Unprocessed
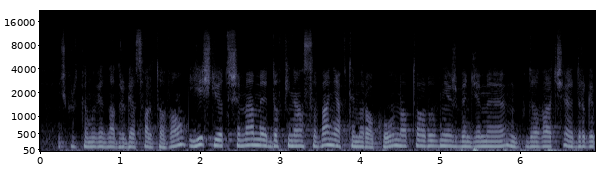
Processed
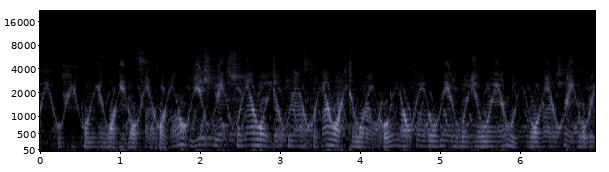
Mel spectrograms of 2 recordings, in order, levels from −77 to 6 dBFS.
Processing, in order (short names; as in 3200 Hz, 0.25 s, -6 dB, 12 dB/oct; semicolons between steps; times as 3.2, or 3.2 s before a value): spectral trails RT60 0.30 s; bell 5500 Hz +11 dB 1 oct; upward compressor, threshold -34 dBFS; wah 3.2 Hz 700–2300 Hz, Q 14; split-band echo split 480 Hz, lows 0.277 s, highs 0.507 s, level -15 dB; running maximum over 3 samples; gain +18 dB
